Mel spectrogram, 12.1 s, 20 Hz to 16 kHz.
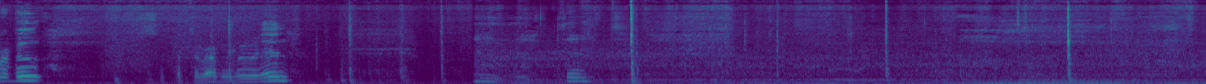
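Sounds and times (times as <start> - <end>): low steady rumble: 0.4 - 12.0
rubber boot clicks on shifter: 10.2 - 11.2.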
